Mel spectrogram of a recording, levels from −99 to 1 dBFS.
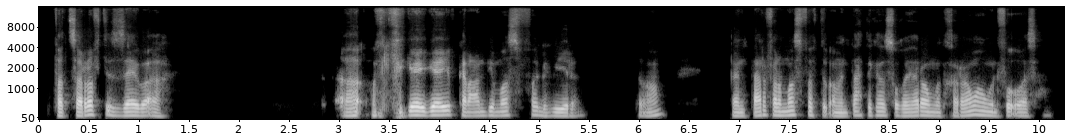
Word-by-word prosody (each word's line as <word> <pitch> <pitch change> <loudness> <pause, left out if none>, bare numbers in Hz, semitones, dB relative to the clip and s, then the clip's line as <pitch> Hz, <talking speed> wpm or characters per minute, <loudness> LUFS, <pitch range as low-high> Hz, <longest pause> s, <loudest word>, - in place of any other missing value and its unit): فاتصرّفت 145 0 +3
إزاي 120 -1 +3
بقى؟ 115 -3 -1 1.7
آه - - +1
قُمت - - -7
جاي 135 -1 +7
جايب 135 +2 +6
كان 120 -4 -1
عندي 120 +3 -1
مصفى 130 +2 -4
كبيرة، 110 -1 -2 0.6
تمام؟ 120 +9 -7 0.7
فأنتِ 110 -1 -3
عارفة 130 +2 +2
المصفى 135 +1 -1
بتبقى 115 - -5
من 105 -1 -2
تحت 130 +1 -5
كده 130 +1 -2
صغيّرة 120 +1 0
ومتخرّمة 120 +3 -1
ومن 125 -4 -1
فوق 105 - -2
واسعة. 115 +2 -5
120 Hz, 140 wpm, -22 LUFS, 115-130 Hz, 1.7 s, جاي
